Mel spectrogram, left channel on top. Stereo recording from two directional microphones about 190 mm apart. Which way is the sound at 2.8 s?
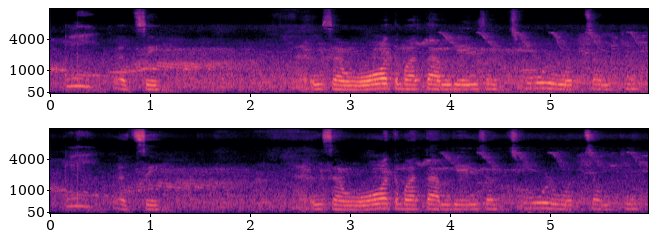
10° right (ahead or behind).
